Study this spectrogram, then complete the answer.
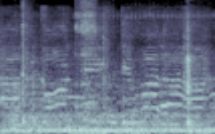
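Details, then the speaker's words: Top-load washing machine after gearcase replacement (old gearbox free-wheeling, water-damaged): spin dryer motor runs with steady low hum and faint whirr, smooth with no rubbing or knocking — normal spin, no problem. "Ayan, umikot na. Ayan oh. Ayun. Wala nang problema to."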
